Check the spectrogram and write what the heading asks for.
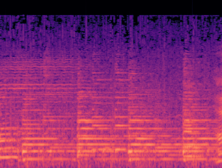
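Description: Live acoustic blues instrumental break: a harmonica playing held notes over a steel-bodied resonator guitar, whose strummed chords land about once a second.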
